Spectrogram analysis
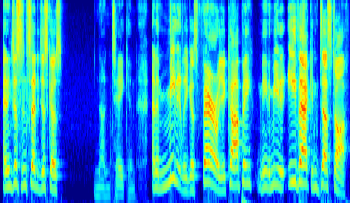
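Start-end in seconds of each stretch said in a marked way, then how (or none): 1.9-2.7 low, quiet deadpan; muttered low dry retort; deadpan none taken. Retold or imitated. Hicks's line quoted again. 3.9-7.0 louder, urgent military radio call; urgent mock radio order. Hicks calling for radio evac.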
